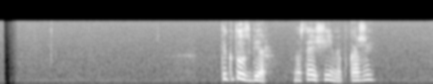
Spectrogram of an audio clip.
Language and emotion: Russian, neutral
